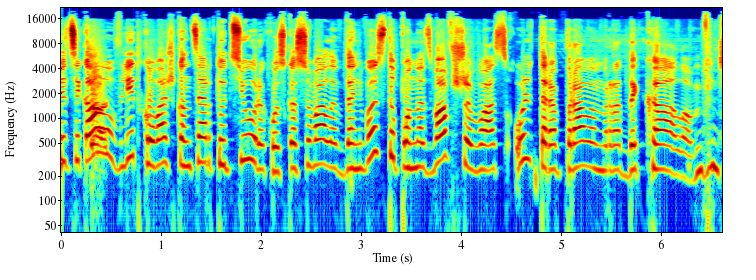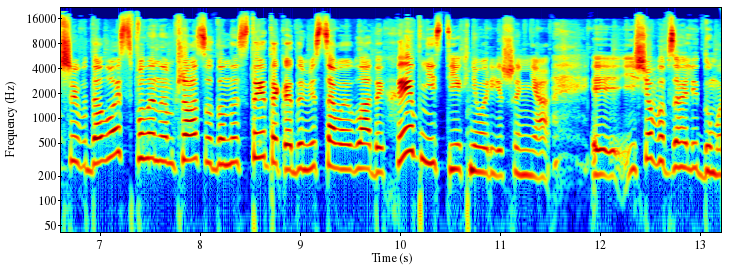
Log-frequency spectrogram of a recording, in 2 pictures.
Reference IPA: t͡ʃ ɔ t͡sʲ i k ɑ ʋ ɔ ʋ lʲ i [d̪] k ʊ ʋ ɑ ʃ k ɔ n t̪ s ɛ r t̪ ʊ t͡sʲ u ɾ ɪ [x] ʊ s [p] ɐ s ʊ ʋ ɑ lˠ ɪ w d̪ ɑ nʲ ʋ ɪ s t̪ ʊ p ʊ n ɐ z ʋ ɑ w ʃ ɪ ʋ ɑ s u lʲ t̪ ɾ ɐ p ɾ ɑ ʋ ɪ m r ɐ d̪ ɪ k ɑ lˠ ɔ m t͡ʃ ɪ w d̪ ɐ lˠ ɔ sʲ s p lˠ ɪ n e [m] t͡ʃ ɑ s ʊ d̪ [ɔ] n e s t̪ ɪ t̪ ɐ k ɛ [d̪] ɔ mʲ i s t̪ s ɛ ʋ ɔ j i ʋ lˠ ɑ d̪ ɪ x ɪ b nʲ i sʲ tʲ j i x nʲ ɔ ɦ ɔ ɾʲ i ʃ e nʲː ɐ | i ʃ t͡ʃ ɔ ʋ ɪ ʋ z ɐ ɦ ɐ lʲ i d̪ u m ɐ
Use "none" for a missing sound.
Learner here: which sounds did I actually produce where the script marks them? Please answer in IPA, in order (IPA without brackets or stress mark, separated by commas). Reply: t̪, x, k, m, ɔ, d̪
